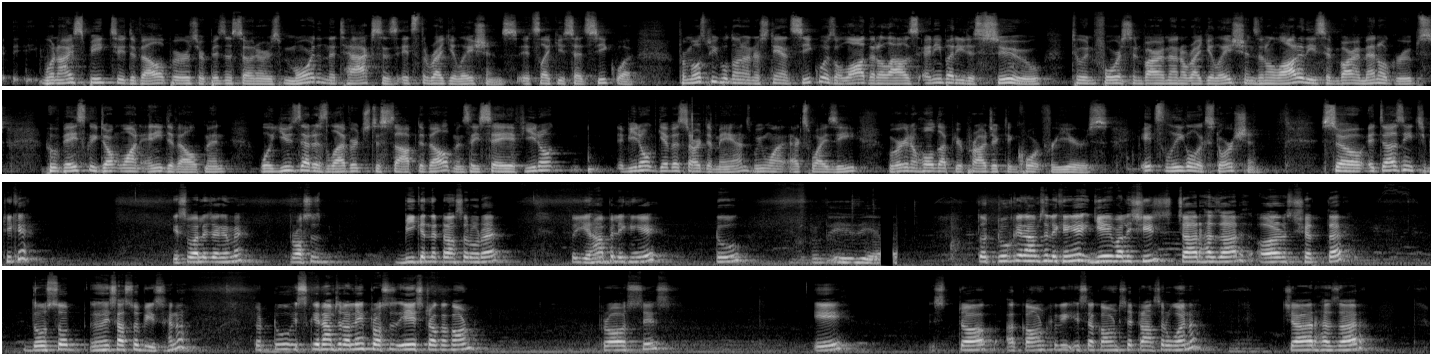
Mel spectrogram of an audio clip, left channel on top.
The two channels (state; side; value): different; both; correlation 0.00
